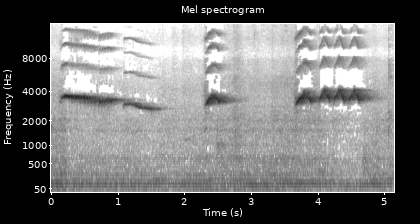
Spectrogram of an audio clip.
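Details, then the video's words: White-rumped shama in fiery 2020-season form, singing pure high whistles: a long level note dropping in steps, a short sharp whistle, then a rapidly warbling trilled whistle. "Cọp Biển rực lửa (shama bird)"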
